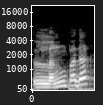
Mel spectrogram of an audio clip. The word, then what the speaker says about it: lâmpada: Com o acento circunflexo e com o til, a letra A fica com um som nasal, como por exemplo nas palavras lâmpada e avião.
